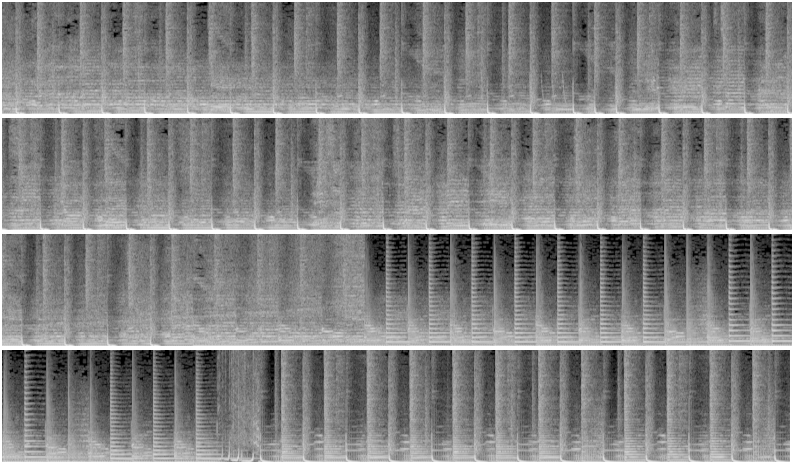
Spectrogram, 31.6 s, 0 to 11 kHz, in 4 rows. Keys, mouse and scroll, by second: 2.9 g, 3.8 z, 7.3 KP_4, 8.0 click, 8.4-8.7 scroll up 1, 8.8-9.1 shift+middle drag, 9.1-10.7 scroll up 1, 10.9 s, 12.9 click, 14.7-20.1 drag, 21.9-22.7 right drag, 24.4-25.0 shift+middle drag, 26.1 click, 27.0 shift+a, 30.5-31.5 drag.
